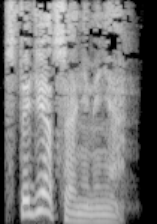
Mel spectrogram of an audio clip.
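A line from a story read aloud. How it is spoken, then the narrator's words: Sad. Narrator (Russian): печально объяснил брызжак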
